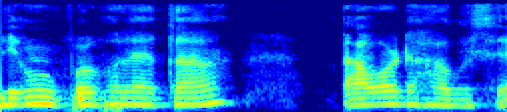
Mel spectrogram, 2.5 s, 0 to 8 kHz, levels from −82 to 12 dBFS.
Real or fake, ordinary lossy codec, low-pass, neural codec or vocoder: fake; AAC, 32 kbps; 7.2 kHz; codec, 24 kHz, 6 kbps, HILCodec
